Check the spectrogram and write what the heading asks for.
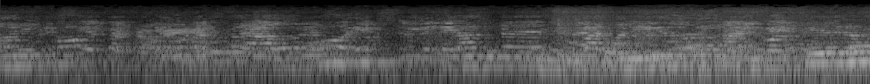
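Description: Speech: voices talking over one another, growing louder near the end.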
